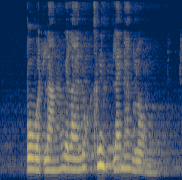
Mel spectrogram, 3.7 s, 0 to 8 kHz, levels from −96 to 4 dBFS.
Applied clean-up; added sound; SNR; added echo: none; none; none; reverberation time 1.5 s.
